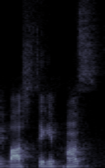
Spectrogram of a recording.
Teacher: অল্প প্রাণ থেকে মহাপ্রাণ হচ্ছে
